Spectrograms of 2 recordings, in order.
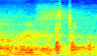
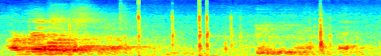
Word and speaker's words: Arista: So without any further ado, I'd like to bring up our friends from Arista. Is that the right way to pronounce it? Arista. Arista.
